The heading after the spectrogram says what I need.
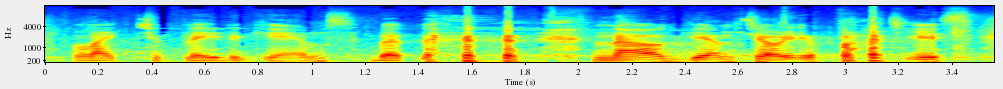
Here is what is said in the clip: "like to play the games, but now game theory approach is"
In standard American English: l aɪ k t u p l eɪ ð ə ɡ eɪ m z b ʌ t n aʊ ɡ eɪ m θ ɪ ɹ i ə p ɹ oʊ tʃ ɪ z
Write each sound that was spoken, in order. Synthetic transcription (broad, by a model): l aɪ k t u p l eɪ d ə ɡ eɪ m s b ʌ t n aʊ ɡ eɪ m s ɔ ɹ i ə p ɹ oʊ tʃ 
